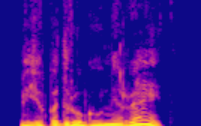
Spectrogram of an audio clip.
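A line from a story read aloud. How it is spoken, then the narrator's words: Timid, meek request. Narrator (Russian): Авиенда говорит так робко, будто просит одолжить ей миску ячменной муки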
